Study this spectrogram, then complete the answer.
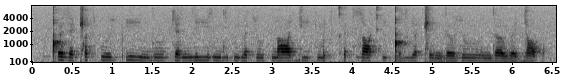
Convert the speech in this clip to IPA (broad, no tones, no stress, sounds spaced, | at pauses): ǃʼ ə z ɛ ǁ ʌ t͡s p uː z pʼ iː ŋ ɡ uː c ɛ z n z iː z n d i p m b ə t͡s uː p n ɑː ɟ iː c m ʌ c kʰ ə t͡s z ɑ kʰ i ɡ͡ǃ ə z ʎ ʌ ǁ ɪ ŋ ɡ ə o̯ z uː n d ʌ w ə ɟ ɑ p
